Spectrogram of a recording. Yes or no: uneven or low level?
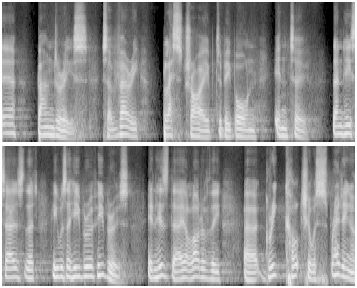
no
